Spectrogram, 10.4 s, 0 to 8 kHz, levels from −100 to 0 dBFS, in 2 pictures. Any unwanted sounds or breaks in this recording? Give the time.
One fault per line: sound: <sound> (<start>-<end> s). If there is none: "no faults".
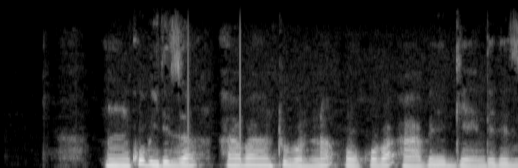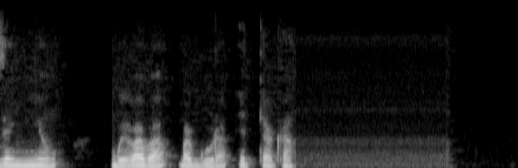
no faults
